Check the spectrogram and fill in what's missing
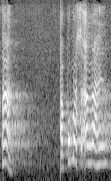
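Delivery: a high startled "Hah?", then a puzzled question; startled host. Retold or imitated. Host startled by an unexpected guest, surprised. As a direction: jump in pitch like a host caught off guard. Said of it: "Orang tu pasti kaget".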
